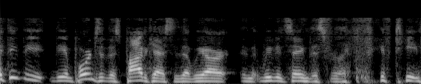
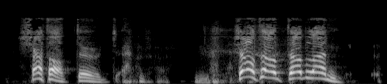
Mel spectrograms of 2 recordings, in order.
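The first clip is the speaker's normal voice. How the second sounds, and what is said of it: Put-on Irish accent. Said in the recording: “you have to do it in your Irish accent. ... That wasn't bad. ... That wasn't terrible. ... That was pretty good Irish accent.”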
